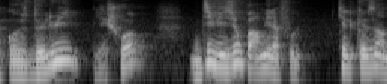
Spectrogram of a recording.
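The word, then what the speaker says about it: ישוע: Le nom du Messie c'est Yod Shin va ain qui se prononce Yeshua.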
